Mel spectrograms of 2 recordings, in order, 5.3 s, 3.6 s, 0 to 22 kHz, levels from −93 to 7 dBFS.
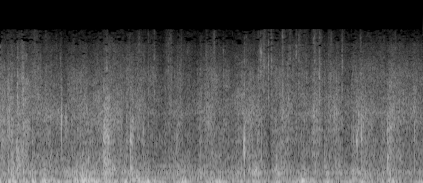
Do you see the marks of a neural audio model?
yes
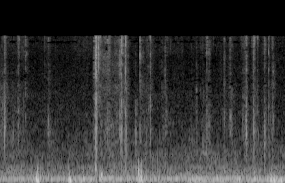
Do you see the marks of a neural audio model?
no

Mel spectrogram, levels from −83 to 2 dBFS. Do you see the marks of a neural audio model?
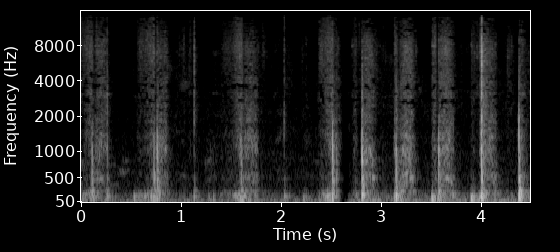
yes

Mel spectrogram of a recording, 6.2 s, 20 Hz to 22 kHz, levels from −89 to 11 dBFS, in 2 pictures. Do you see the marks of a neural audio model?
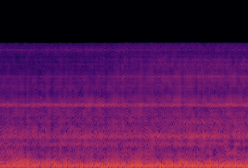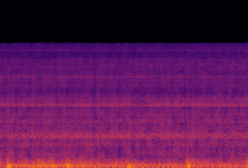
yes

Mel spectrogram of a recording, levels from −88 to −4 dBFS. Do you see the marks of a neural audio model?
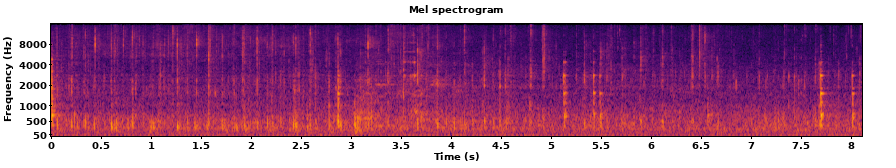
no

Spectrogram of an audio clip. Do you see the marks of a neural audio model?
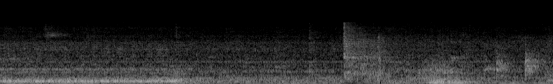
yes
